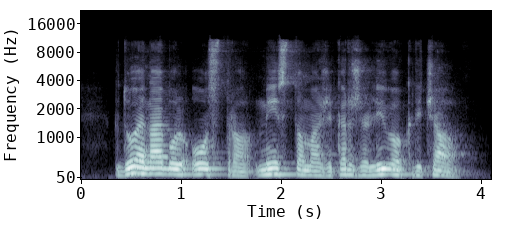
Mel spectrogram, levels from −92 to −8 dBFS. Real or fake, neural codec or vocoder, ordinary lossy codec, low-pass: real; none; Opus, 32 kbps; 10.8 kHz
